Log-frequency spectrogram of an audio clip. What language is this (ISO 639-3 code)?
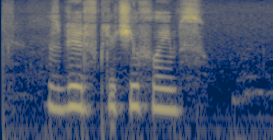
rus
